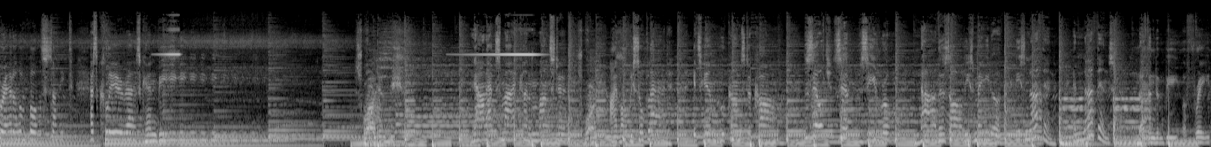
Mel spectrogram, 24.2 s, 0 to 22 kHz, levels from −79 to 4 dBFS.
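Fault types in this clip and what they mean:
Loudspeaker feedback squeal: the microphone picks up its own loudspeaker and the loop runs away at 4.8 kHz, swelling quickly at 3.0 s and more slowly from 8.9 s until it stands clearly above the sound. A spectrogram shows one bright horizontal line, and the waveform shows a steadily growing envelope.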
